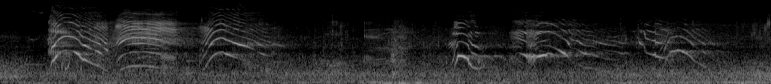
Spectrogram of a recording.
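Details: Sea dolphins at play produce loud, clear whistles, looping upward and then sweeping down in repeated bursts about every second, with faint clicks and soft sea noise beneath.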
